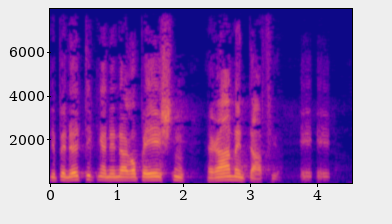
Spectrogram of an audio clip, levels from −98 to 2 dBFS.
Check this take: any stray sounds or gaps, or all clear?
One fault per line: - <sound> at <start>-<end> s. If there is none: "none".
- laugh at 3.7-4.2 s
